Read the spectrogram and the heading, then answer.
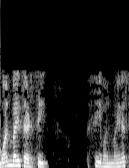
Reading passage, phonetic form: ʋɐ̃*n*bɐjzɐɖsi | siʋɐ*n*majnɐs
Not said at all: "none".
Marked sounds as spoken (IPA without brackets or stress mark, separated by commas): n, n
